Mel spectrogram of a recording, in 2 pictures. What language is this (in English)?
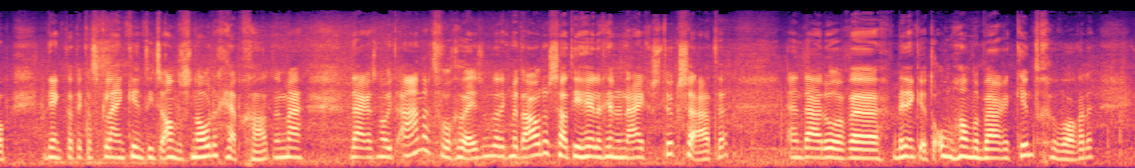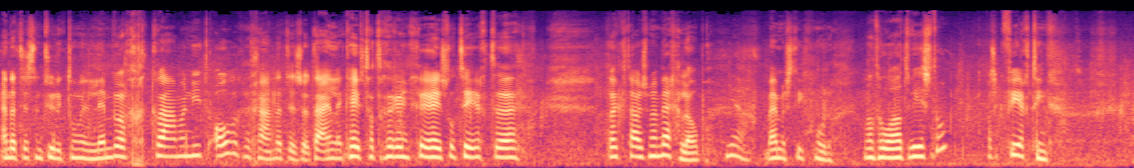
Dutch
